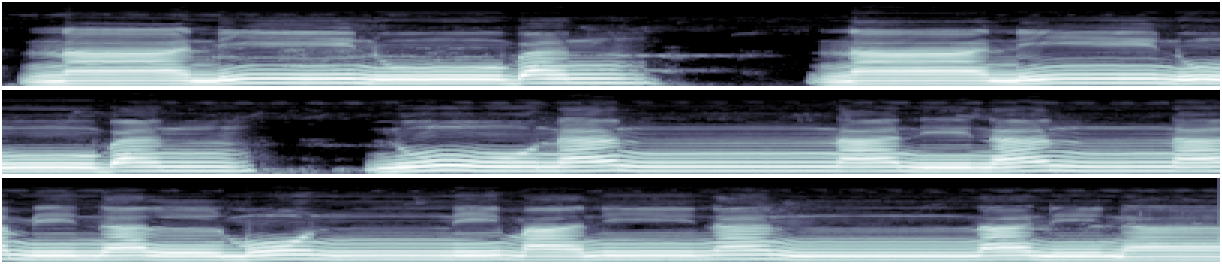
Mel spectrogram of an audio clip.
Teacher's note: Perhatikan pada saat sukun dan tasdid, di situ kita bisa merasakan begitu disukun suara berhenti, kita bisa merasakan bahwa nun itu makhrajnya di ujung lidah menempel pada gusi kita, kemudian suaranya kemudian keluar dari pangkal hidung kita.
